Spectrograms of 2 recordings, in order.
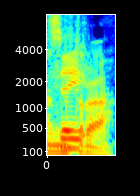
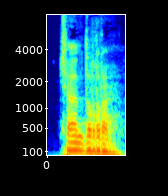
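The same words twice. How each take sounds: First: The name is said with a plain English pronunciation. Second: The name is said with a native-style pronunciation. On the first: "reverting back to the old one" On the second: "Let me give it one go"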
